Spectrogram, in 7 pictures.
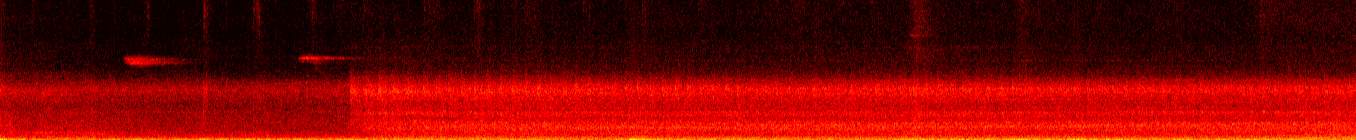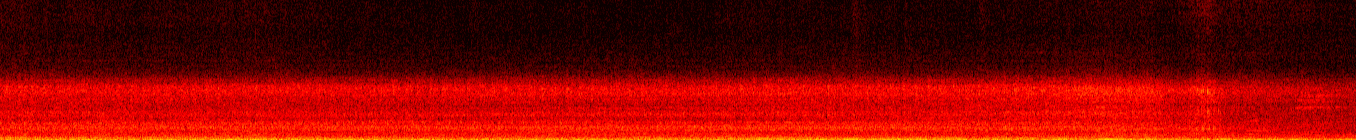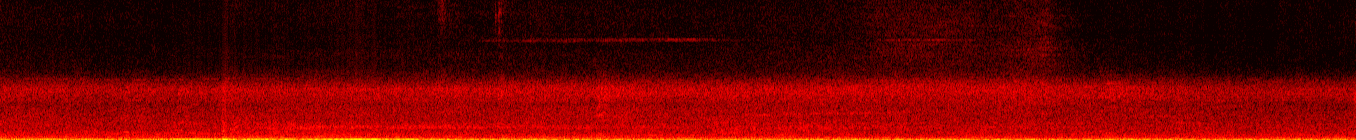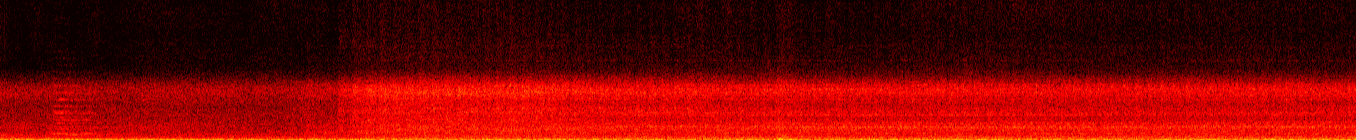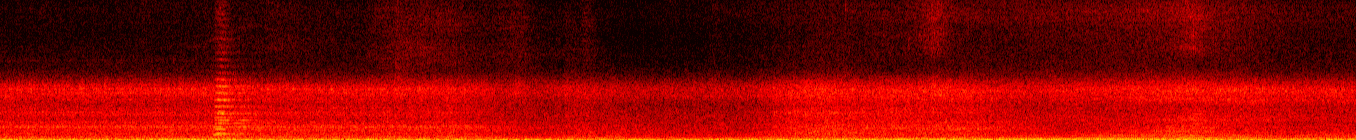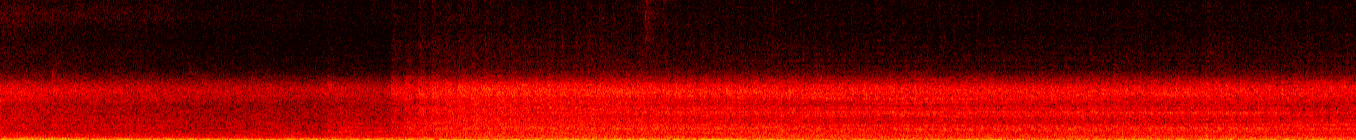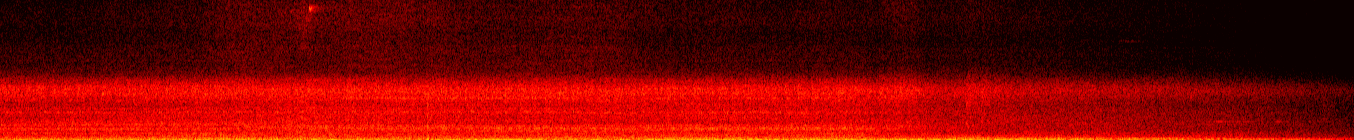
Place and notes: Sec., Jianguo S. Rd., Da'an Dist. - Small park
Small park, Traffic Sound, Far from the construction site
